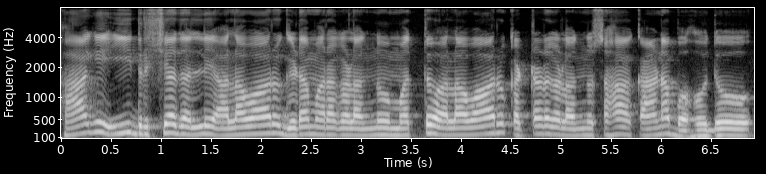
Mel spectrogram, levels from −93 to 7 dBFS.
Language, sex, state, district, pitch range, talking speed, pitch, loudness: Kannada, male, Karnataka, Bangalore, 150-175 Hz, 85 wpm, 160 Hz, -14 LUFS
